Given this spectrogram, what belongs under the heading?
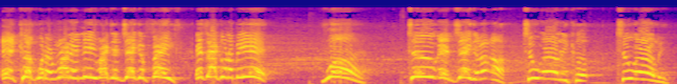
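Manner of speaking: shouted, high-pitched near-fall call; wrestling commentator. Acted. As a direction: yell the count like a ringside announcer. Near-fall called live, shouting.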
